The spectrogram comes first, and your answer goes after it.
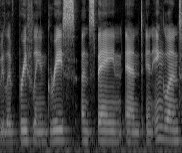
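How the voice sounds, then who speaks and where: With audible room echo, a woman speaks in a very deep, low pitch and a monotone, flat intonation. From Canada. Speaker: professor. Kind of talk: interview answer.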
